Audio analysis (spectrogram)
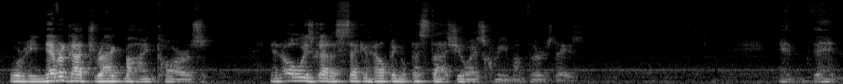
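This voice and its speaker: A man's voice: medium pitch, a little mellow, a little hiss or hum. A man reading a story aloud as its author, narrating with theatrical, emphatic comic drama.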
